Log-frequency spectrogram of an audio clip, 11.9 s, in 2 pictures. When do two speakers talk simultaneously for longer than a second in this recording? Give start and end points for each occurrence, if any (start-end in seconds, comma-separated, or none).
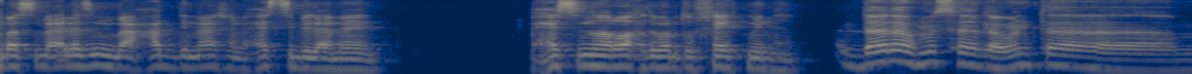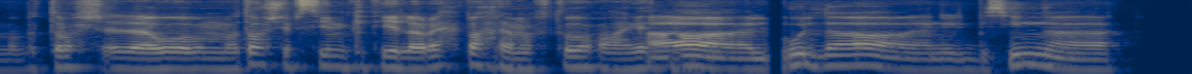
none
